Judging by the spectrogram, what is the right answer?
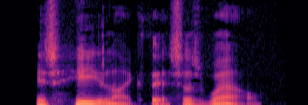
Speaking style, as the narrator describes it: Meriwether asked, his voice gentle as warm flannel

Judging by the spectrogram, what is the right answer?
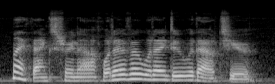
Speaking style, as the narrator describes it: the girl said flatly

